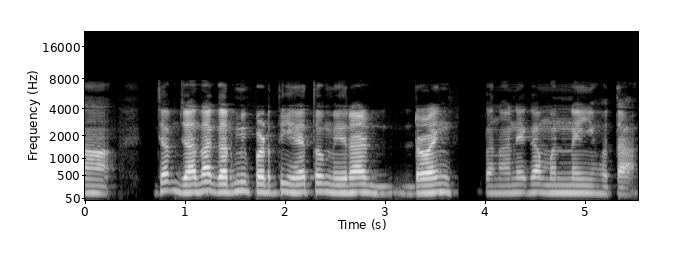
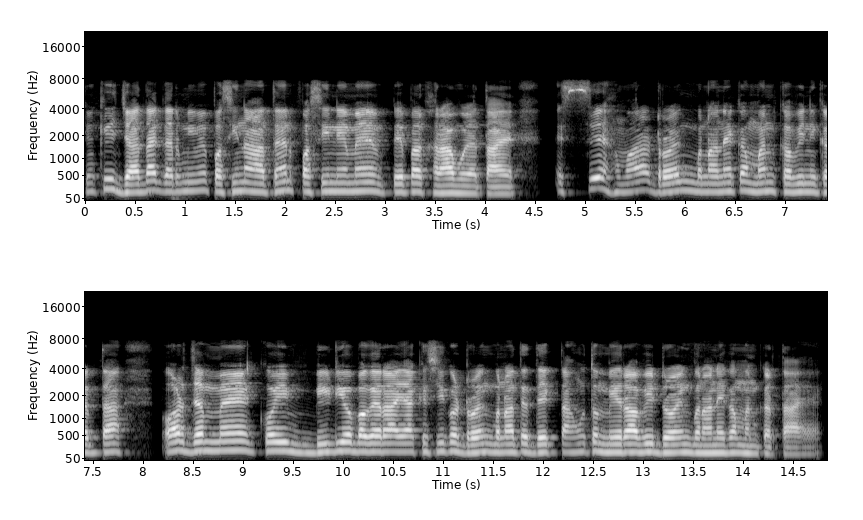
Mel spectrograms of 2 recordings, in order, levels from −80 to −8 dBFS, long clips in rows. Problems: constant background noise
